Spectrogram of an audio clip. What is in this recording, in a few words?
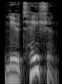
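"nutation", English, British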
